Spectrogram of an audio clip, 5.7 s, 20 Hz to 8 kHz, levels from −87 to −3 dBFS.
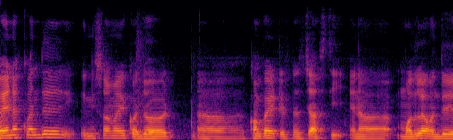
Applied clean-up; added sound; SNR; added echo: none; none; none; none.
